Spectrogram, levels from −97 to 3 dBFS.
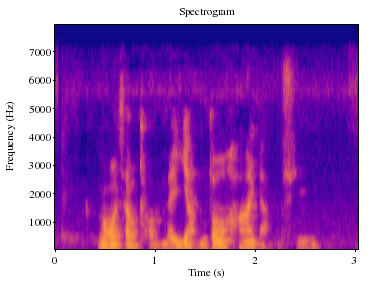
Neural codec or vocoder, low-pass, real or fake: codec, 16 kHz, 6 kbps, DAC; 7.2 kHz; fake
